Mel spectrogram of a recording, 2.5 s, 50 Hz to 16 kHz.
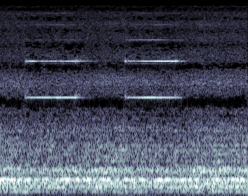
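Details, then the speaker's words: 50 W Chinese laser engraver with an Arduino safety system: two long high beeps about a second apart over a steady blower hum. This is the work-area over-temperature warning; the laser shuts off until it cools to about 85. "I think I'm doing 2 beeps for the work area being too hot. Again, it turns the laser off, and you're hearing those 2 beeps."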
